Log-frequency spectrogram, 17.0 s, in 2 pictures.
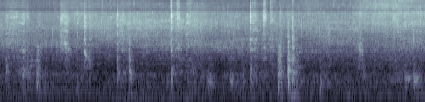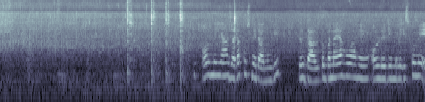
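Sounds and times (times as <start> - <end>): food sizzling in a pan: 0.0 - 17.0
spatula scraping and knocking pan: 0.1 - 2.8, 3.4 - 6.0.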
